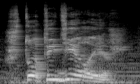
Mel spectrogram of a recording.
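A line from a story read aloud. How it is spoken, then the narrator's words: Shouted, angel. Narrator (Russian): крикнул ангел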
